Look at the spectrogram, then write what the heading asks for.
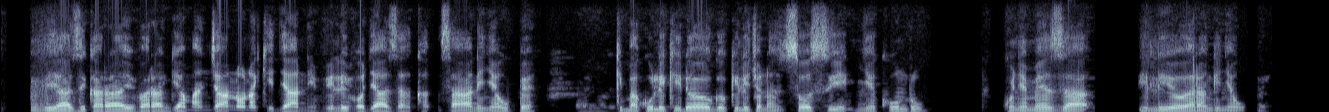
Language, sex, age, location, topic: Swahili, male, 18-24, Mombasa, agriculture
